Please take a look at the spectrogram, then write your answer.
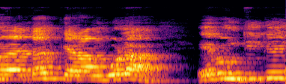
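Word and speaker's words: carambola: এ আর এ এম বি ও এল এ ক্যারাম্বোলা তার Bangla pronunciation কেমন হবে ক জফ আকার র আকার ম বয় আকার ল আকার ক্যারাম্বোলা এবং দ্বিতীয় যে বানানটা কি আছে স্টার ফ্রুট এস টি এ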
